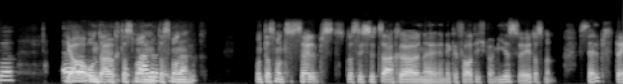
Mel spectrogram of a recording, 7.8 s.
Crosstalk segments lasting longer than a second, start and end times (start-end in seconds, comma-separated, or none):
0.8-2.5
